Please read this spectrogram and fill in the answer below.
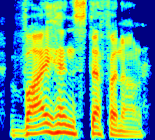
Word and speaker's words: Weihenstephaner: So this is I actually got the pronunciation. I actually looked it up. It's called Weihenstephaner, and it's been brewed since 1040 AD.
